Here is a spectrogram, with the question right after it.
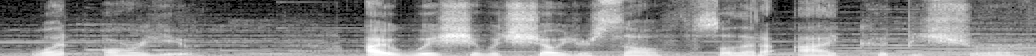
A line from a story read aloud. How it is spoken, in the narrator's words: Howard Farragher was murmuring, almost to himself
